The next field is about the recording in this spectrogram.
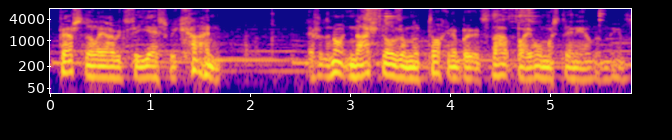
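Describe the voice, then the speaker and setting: A man, a historian, weighs his words with care and keeps qualifying them. His voice is low and rings in a reverberant room. Faint music sits beneath. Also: steady tone, quick pace. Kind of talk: documentary interview.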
